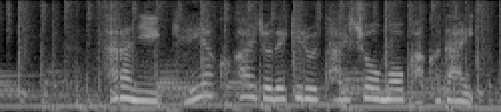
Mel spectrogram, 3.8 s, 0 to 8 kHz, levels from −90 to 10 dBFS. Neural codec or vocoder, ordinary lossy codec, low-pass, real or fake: none; none; none; real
